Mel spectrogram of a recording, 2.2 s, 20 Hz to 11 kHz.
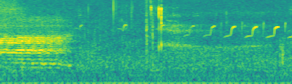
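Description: Sheep bleating in the farming game Landwirtschafts-Simulator 15, a few short wavering calls over a low steady hum, fairly faint and without talk.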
